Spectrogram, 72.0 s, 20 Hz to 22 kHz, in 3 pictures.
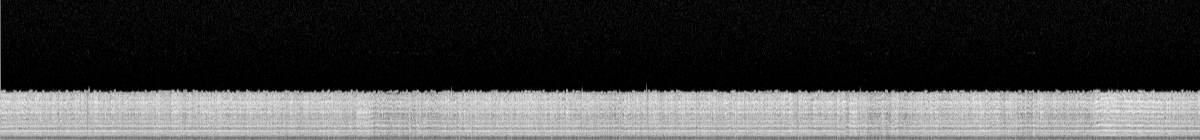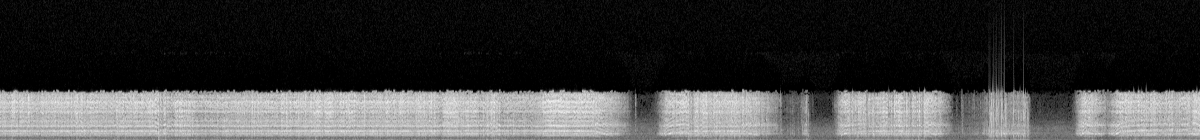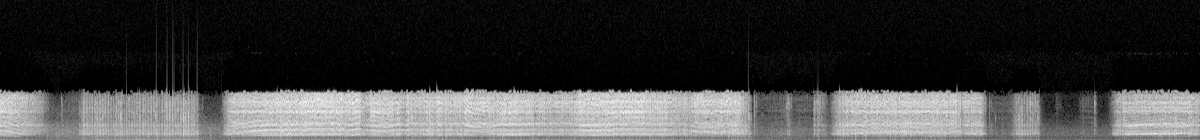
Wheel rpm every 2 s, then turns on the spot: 190, 200, 200, 200, 200, 200, 200, 200, 200, 200, 200, 200, 200, 200, 200, 200, 200, 200, 60, 120, 70, 90, 30, 160, 60, 50, 100, 220, 220, 230, 220, 110, 60, 140, 20, 90.
50-52 68-70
